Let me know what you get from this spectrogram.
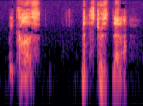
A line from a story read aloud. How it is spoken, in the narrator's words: said hoarsely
